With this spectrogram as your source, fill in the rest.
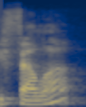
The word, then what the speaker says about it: Fally: my Hebrew name, and it's the reverse pronunciation of the letter Aleph. So Aleph is the first letter of the Hebrew Yeah. alphabet. To say that backwards would be Fella, and that's my Hebrew name.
